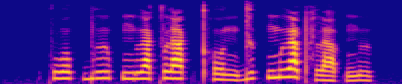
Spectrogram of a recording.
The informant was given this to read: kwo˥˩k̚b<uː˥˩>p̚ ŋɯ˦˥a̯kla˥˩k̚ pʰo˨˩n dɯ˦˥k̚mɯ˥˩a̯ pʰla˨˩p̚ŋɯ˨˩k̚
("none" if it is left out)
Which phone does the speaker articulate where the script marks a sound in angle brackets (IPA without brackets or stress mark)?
ɯː˥˩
